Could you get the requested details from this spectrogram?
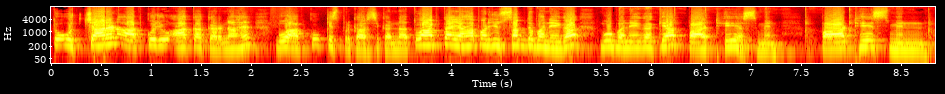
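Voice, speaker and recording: A man teaching Sanskrit grammar. He keeps asking his students questions and draws out the Sanskrit terms slowly. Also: sits high. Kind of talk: board lesson explanation.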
